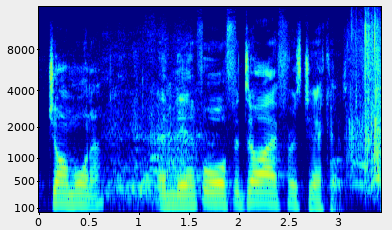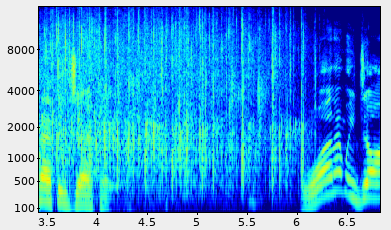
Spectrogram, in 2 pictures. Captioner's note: applause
